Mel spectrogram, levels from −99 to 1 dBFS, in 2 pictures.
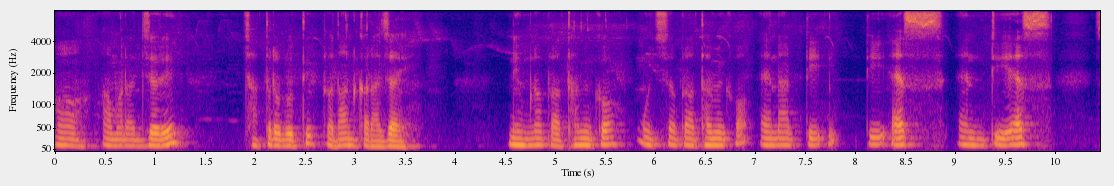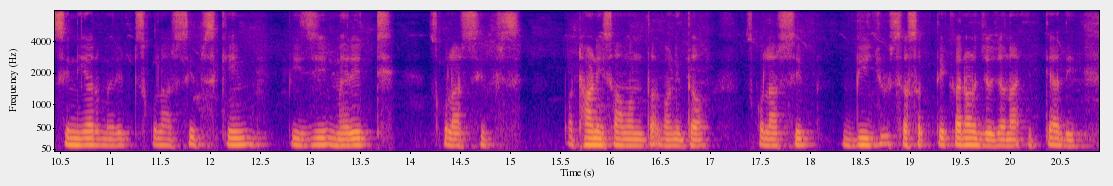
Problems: background sounds at intervals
